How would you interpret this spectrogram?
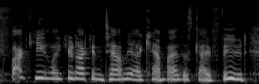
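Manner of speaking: retold high-pitched protest, not shouted; squeaky-high acted outrage at normal volume; riled up. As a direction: act out indignant defiance, voice way up high. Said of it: "I got riled".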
